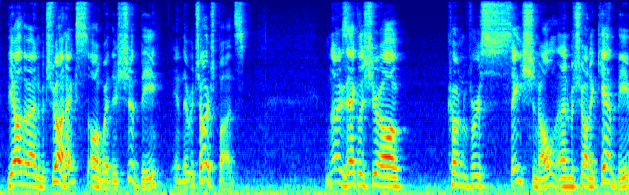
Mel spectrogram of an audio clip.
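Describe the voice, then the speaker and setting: A man giving expressive let's play commentary, reading visual novel text aloud and adding his own drawn-out, enthusiastic asides. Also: a little high. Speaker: gaming YouTuber. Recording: noticeable background noise.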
